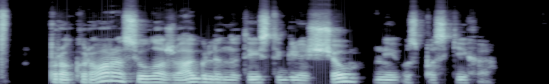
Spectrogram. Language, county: Lithuanian, Vilnius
